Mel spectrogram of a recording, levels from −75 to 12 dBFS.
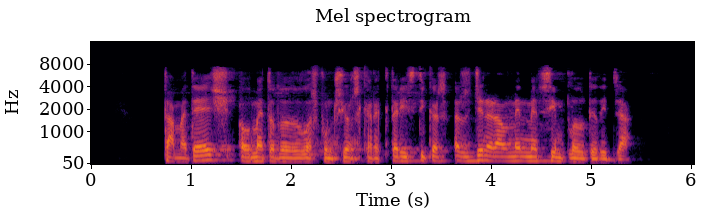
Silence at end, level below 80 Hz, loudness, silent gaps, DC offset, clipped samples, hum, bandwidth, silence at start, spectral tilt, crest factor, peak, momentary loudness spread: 0.65 s; -56 dBFS; -18 LUFS; none; under 0.1%; under 0.1%; none; 8 kHz; 0.75 s; -4 dB/octave; 16 dB; -4 dBFS; 5 LU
